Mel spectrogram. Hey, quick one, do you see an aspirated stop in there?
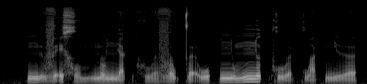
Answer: no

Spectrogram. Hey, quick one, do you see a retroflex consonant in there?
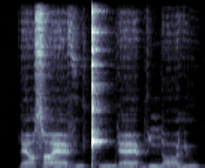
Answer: no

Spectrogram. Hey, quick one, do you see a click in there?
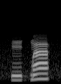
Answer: no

